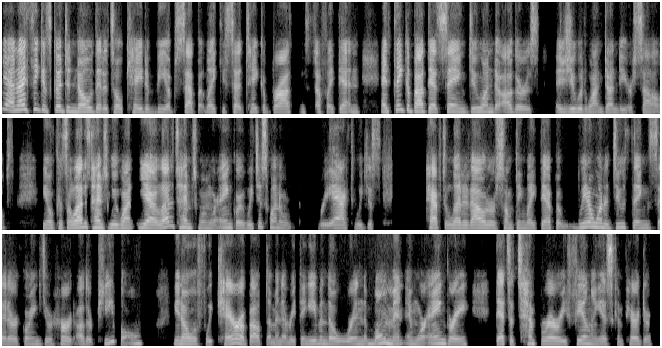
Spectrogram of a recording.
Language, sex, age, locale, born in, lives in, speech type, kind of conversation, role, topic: English, female, 55-59, en-US, United States, United States, conversation, podcast, guest, How can families build stronger relationships through better communication?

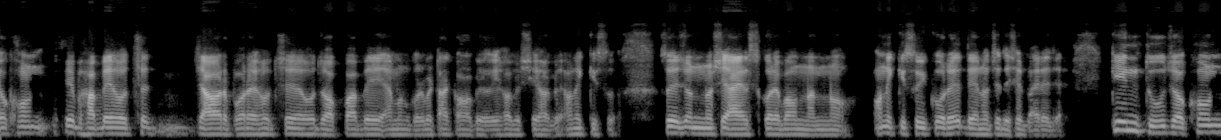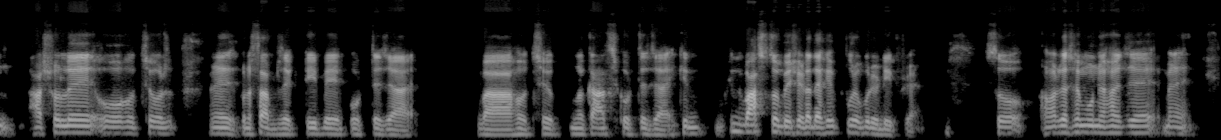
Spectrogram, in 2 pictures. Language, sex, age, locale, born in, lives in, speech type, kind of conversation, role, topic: Bengali, male, 20-24, bn-BD, Bangladesh, Bangladesh, conversation, unstructured, none, তোমার স্বপ্ন পূরণের পথে সবচেয়ে বড় বাধা কী হতে পারে?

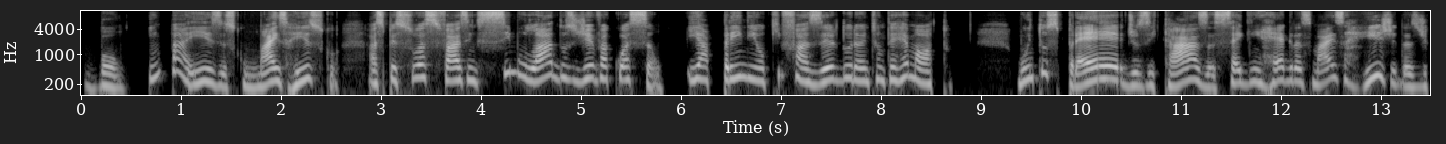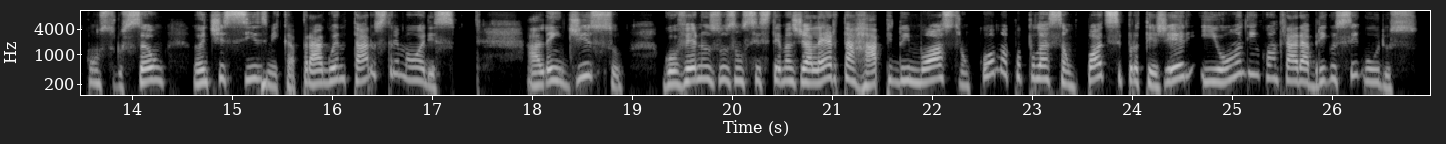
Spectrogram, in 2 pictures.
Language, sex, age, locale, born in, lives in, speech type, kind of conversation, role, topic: Portuguese, female, 50-54, pt-BR, Brazil, United States, read, expert-assistant, expert, Por que os terremotos acontecem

